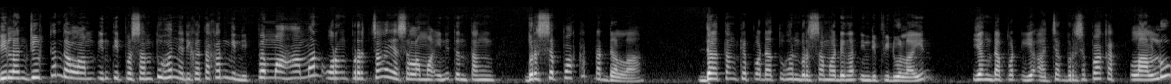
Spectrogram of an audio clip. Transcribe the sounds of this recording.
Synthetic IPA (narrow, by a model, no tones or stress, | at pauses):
dilaɲd͡ʒut̪̚kandalamint̪ipəsant̪uɦanɲadikat̪akanɡinipəmaɦamanoɾaŋpərt͡ʃajasəlamainit̪ənt̪aŋ | bərsəpakat̪̚adalah | dat̪aŋkəpadat̪uɦanbərsamadəŋanindifidulaɪn | jaŋdapat̪̚iaːd͡ʒak̚bərsəpakat̪̚lalu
